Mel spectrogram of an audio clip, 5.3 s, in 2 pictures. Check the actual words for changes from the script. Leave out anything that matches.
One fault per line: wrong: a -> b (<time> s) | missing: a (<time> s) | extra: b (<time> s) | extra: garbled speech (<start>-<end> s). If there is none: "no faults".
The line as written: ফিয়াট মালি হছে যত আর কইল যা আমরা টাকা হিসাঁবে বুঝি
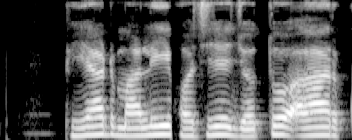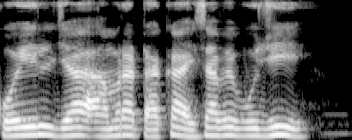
no faults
